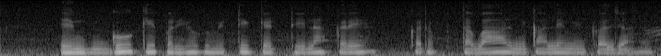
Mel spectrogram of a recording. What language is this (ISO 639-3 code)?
mag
